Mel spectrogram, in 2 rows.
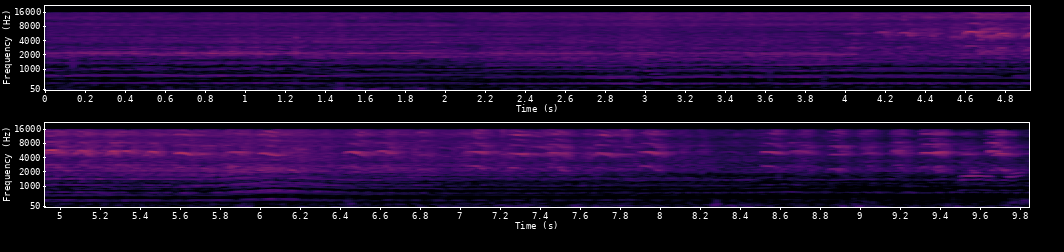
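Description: A DJI Mini 2 drone flying outdoors gives a steady, continuous whine with high buzzing tones that shift slightly in pitch midway, heard near and alone at an even level throughout.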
